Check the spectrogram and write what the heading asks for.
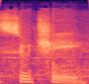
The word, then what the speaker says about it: Tzu Chi: from an English speaking perspective I know that suji can be a mouthful so how did you first pronounce it I've always said sui so I I think I hit it too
